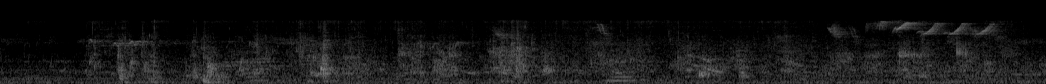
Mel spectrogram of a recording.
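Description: Outdoor ambience with birds chirping here and there, ending in a quick run of about five high chirps near the end.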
